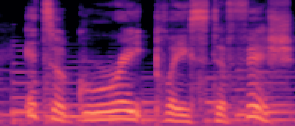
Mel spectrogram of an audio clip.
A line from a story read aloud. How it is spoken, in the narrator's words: sighed Papa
